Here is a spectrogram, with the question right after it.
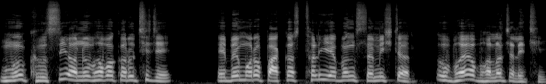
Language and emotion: Odia, happy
